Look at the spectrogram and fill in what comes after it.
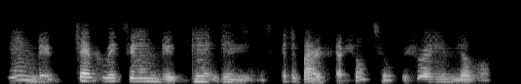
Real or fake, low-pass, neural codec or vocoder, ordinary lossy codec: fake; 7.2 kHz; codec, 44.1 kHz, 0.9 kbps, DAC; none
